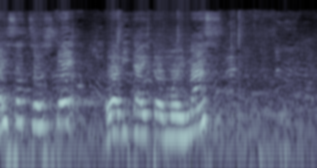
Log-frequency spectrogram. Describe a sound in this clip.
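Young children chant loudly together outdoors.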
